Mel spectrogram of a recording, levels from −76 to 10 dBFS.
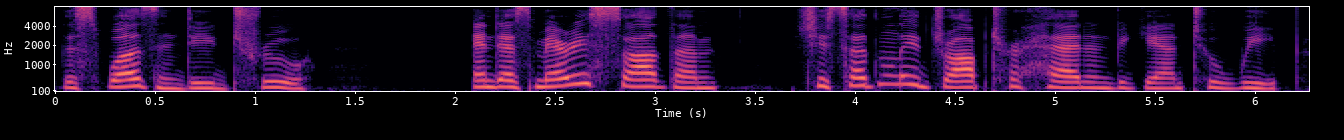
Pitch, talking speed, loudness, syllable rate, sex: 215 Hz, 170 wpm, -18 LUFS, 4.7 syllables/s, female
